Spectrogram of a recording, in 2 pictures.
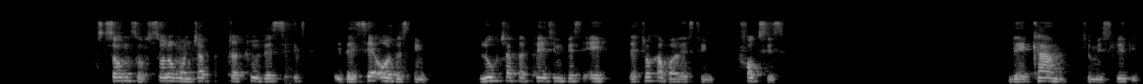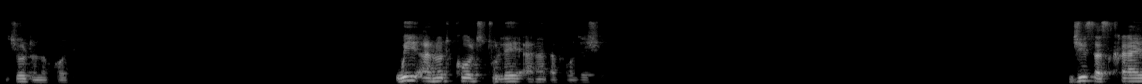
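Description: A middle-aged man speaks calmly into a microphone close by, in short bursts with pauses, as if on an online call.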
